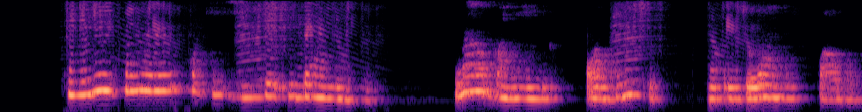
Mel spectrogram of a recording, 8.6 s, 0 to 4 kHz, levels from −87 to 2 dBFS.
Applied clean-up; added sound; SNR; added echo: neural mask model DeepFilterNet 3.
